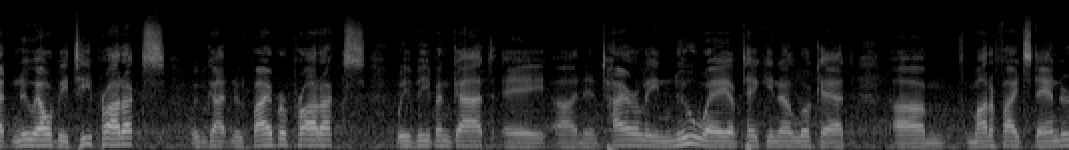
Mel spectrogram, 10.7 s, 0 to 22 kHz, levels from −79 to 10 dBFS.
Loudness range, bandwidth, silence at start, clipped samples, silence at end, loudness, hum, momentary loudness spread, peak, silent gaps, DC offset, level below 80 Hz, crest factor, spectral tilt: 4 LU; over 20 kHz; 0 s; under 0.1%; 0 s; -33 LUFS; none; 11 LU; -12 dBFS; none; under 0.1%; -56 dBFS; 20 dB; -4.5 dB/octave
